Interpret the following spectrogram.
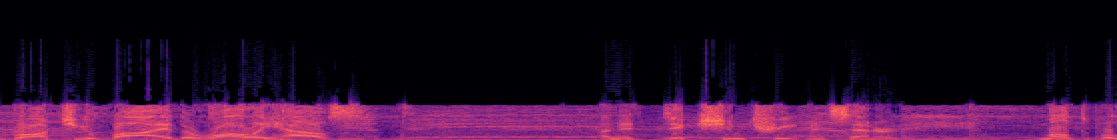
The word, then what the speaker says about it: Raleigh House: to you by the Rolly house an addiction treatment center multiple locations in the Denver area it's spelled like Raleigh North Carolina if you're looking for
